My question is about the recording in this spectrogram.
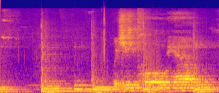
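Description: Live solo guitar playing slow, reverberant chords, struck about a second in and again near two seconds and left to ring and fade, with a low drum thump on the strokes.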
